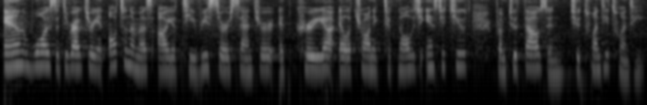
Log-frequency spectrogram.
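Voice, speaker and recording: A woman's voice: mid-range voice, sharp tone. Female announcer, formal read-out delivery, reverberant hall. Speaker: event announcer. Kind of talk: formal scripted introduction. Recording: reverberant hall with faint ambient noise.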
